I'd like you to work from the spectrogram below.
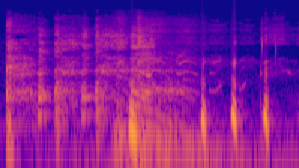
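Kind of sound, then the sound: human body sound, cough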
